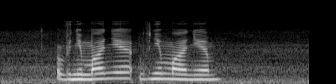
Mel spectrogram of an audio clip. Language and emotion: Russian, neutral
